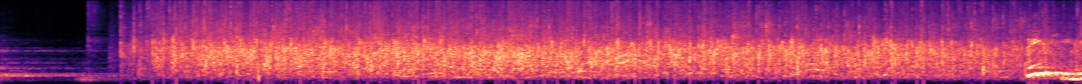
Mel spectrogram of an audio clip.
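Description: A hall audience clapping steadily. It begins about a second in, just after the last sung note of a pop song dies away.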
